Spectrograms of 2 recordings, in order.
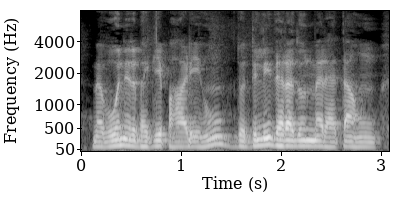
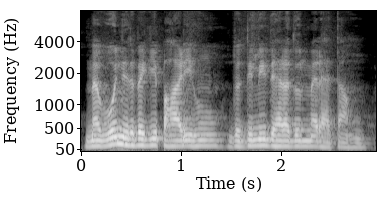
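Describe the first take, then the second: No difference in how they are said.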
